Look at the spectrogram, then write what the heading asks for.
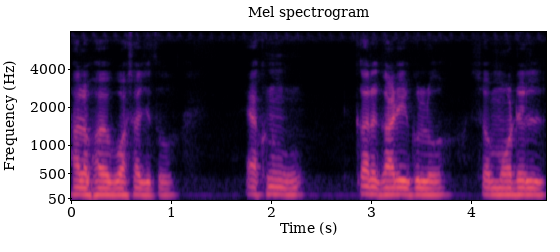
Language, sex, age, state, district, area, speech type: Bengali, male, 45-60, West Bengal, Howrah, urban, spontaneous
